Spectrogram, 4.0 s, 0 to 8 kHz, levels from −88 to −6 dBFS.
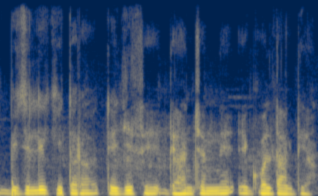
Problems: background sounds at intervals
